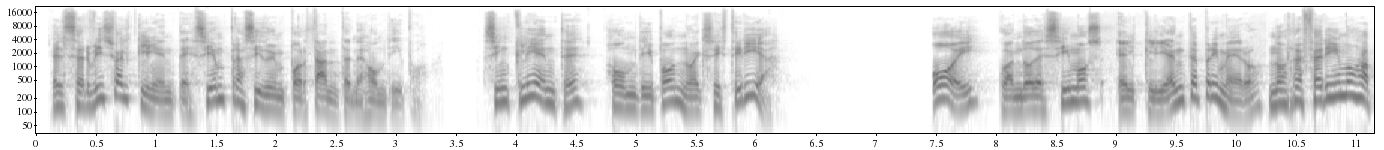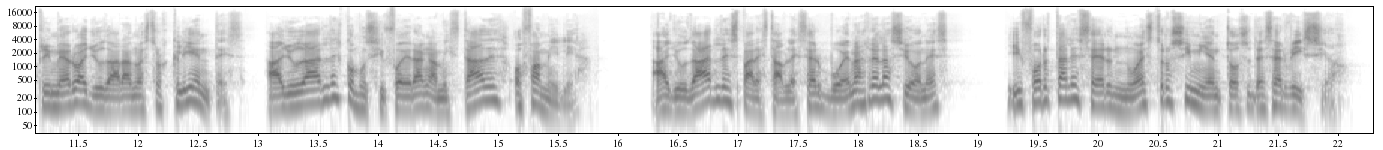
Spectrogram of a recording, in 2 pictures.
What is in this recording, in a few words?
Spanish Dubbing; Home Depot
